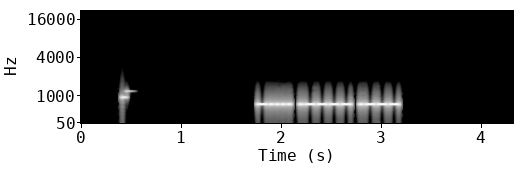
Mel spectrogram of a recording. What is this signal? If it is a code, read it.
Morse code, heard as a keyed tone, about 42 wpm, 700 Hz. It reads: 61J
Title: Three Challenging Letter-Number Combinations 40wpm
